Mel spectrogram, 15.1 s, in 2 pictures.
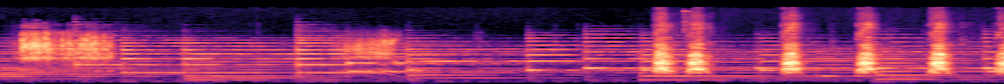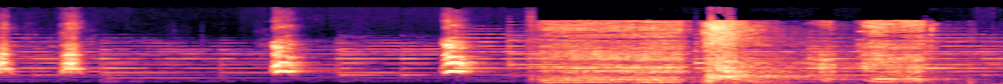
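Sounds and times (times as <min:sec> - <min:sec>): background music with held notes: 0:00.0 - 0:15.0
dog barking: 0:04.9 - 0:08.3, 0:09.6 - 0:10.0, 0:10.8 - 0:11.2
tiger roaring: 0:10.9 - 0:15.0.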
